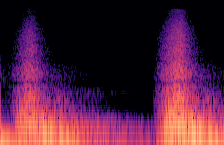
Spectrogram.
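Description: Two whoosh sound effects from an animated logo intro, one about a quarter second in and one near the end, each swelling up and dying away, over a low rumble that fades out in the first second.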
